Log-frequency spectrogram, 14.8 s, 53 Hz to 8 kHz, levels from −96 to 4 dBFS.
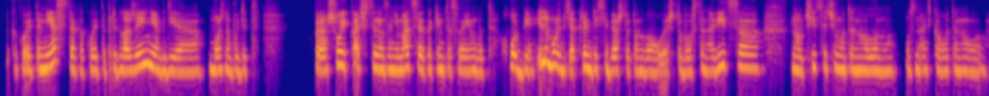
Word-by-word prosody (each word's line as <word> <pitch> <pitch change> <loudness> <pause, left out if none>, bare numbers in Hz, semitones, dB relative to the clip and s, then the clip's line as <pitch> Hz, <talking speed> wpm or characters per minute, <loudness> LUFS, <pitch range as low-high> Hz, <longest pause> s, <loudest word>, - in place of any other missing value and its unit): какое-то 105 - -2
место, 225 -1 +3
какое-то 205 0 -4
предложение, 235 +3 +4
где 195 -1 -3
можно 215 -1 0
будет 200 0 -7 0.8
хорошо 215 +7 +5
и 265 - +5
качественно 225 0 +1
заниматься 215 +2 +1
каким-то 215 0 -3
своим 205 0 -3
вот 190 -1 -9
хобби 210 -5 +2
или, 315 0 +6
может 265 -4 +5
быть, 205 0 -4
открыть 220 +4 +3
для 220 +1 -2
себя 210 -2 +1
что-то 205 -1 -5
новое, 190 - -3
чтобы 195 -2 -5
восстановиться, 230 +3 -1 0.5
научиться 225 +4 -2
чему-то 220 0 -1
новому, 205 -1 -2
узнать 210 +1 -6
кого-то 205 -1 -5
нового. 200 0 -7
210 Hz, 125 wpm, -24 LUFS, 200-230 Hz, 0.8 s, или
